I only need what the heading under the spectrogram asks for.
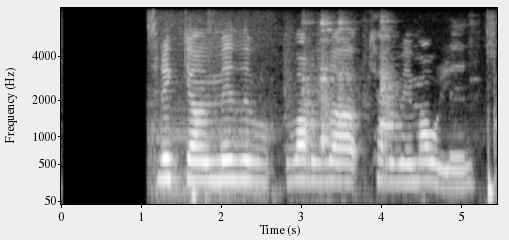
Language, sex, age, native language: Icelandic, male, 8, Icelandic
